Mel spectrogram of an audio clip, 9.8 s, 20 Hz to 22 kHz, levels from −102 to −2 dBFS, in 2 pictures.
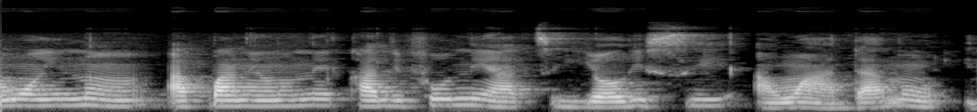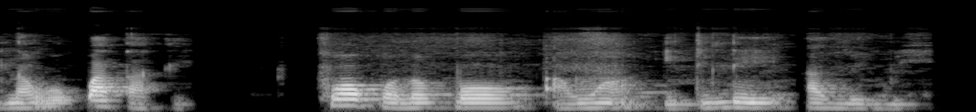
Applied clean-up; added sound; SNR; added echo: none; none; none; none.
